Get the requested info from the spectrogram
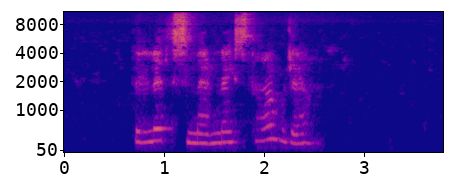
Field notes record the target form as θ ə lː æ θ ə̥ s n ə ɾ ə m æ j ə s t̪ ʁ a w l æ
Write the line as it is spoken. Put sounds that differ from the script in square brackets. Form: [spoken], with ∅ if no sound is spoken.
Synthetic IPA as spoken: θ ə lː æ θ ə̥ s [m] ə ɾ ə [n] æ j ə s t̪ ʁ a w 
